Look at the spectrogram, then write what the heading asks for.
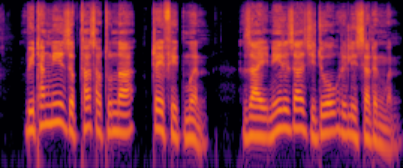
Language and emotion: Bodo, neutral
